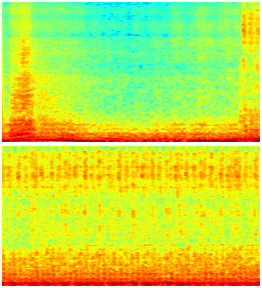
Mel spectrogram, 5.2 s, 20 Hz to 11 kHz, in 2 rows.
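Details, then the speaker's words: 1967 Ford Mustang V8 with a newly welded exhaust, headers back to tailpipes (2 1/4 pipe, glass packs, stainless tailpipes): loud deep rumble, quick rev then steady throaty run with no leak ticking or puffing; healthy exhaust note. "Welded up a whole new exhaust, headers back to tailpipes. And it looks good, and it sounds good, too."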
